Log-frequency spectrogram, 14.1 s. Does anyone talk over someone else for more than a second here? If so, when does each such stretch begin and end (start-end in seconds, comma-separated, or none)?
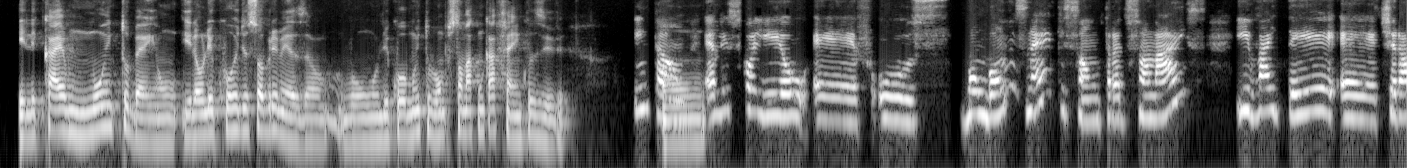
none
